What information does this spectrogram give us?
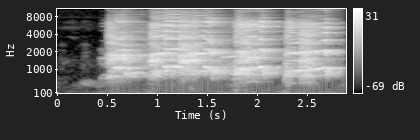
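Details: Ayam Ketawa rooster crowing: a loud, rough, continuous harmonic phrase split into four segments by brief dips, like stuttering laughter.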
